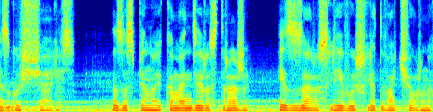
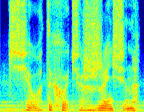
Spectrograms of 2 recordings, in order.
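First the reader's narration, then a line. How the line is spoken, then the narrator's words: Hissed. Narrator (Russian): прошипел Пасаи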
